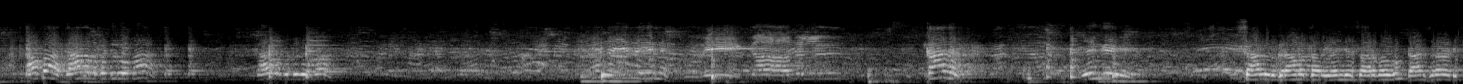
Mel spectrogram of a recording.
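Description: A young man speaks loudly and animatedly into a microphone over a loudspeaker.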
